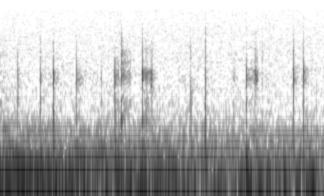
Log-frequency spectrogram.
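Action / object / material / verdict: scrape / carved wooden hairbrush back / wood / none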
